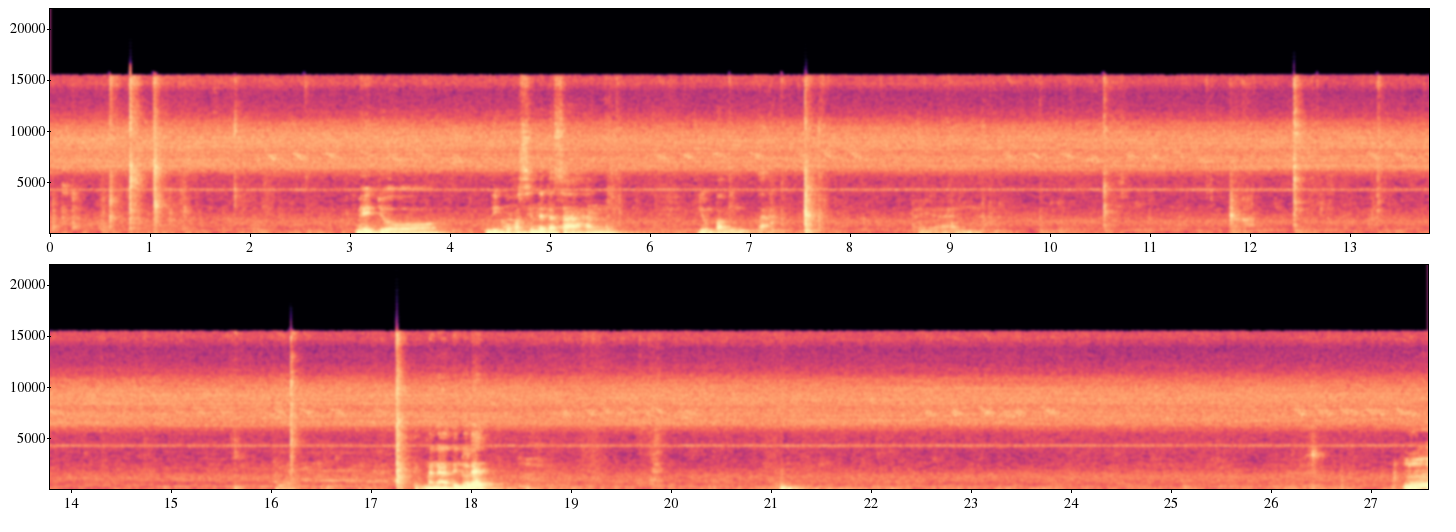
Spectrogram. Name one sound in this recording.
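A metal ladle clinks against a pan.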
